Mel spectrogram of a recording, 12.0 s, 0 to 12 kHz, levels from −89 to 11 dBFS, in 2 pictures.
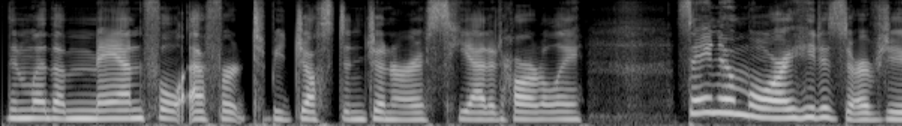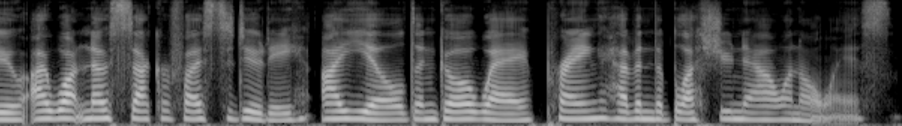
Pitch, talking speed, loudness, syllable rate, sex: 210 Hz, 190 wpm, -17 LUFS, 4.9 syllables/s, female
